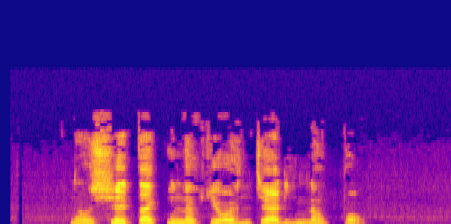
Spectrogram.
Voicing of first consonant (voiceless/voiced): voiced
